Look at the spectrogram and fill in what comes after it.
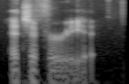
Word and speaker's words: Echevarria: it's definitely Etch Echevarria. – Right, not Eck. It's Eche.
